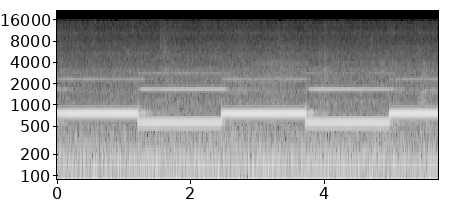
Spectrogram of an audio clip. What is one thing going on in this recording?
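A train rumbles in the distance as it approaches.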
